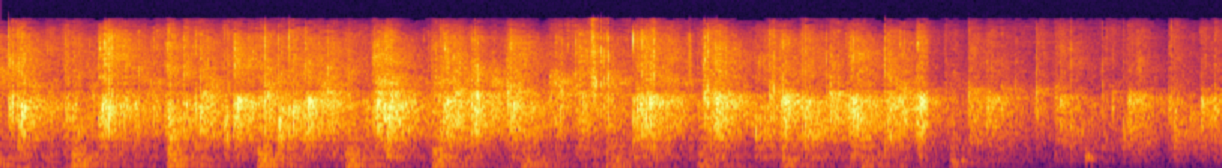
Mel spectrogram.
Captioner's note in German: Beifall SPD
